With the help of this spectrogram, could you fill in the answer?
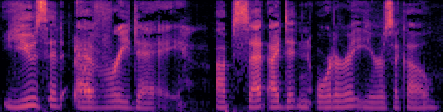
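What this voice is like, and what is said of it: Sultry, sexy reading voice. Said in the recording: “So much for my sexy voice.”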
